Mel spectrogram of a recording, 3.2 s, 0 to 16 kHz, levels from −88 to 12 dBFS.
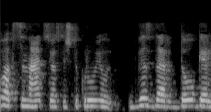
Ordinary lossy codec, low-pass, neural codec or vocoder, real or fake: MP3, 48 kbps; 7.2 kHz; none; real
